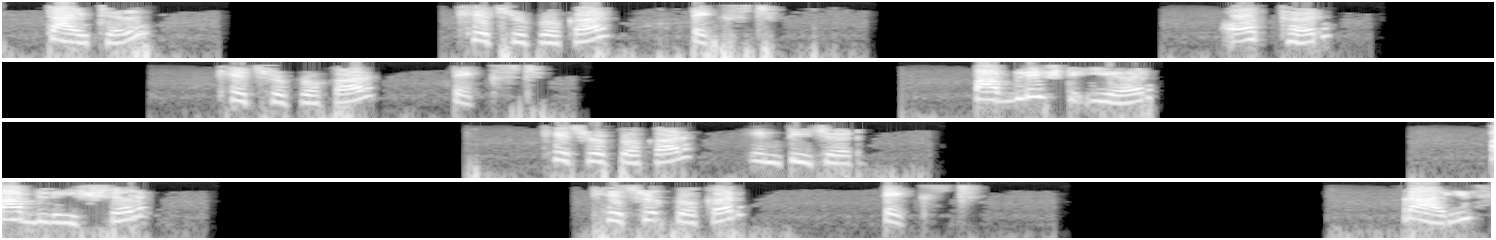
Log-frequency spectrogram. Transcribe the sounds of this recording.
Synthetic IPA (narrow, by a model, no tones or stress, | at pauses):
ʈajʈel | kʰet̪ːɾopɾokaɾʈeksʈ | ɔɾt̪ʰːəɾ | kʰet̪ɾopɾokaɾʈeksʈ | pabliʃʈiəɾ | kʰesɾopɾokaɾiɳʈit͡ɕəɾ | pabliʃəɾ | kʰesɾopɾokaɾ | ʈeksʈ | pɾajz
